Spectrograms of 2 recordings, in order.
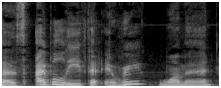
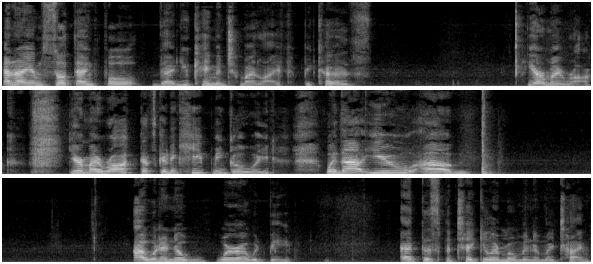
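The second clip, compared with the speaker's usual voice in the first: tearful, speaking while crying. A host thanking a guest, Miss Letitia, tearful and crying. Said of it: "I need to stop crying".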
